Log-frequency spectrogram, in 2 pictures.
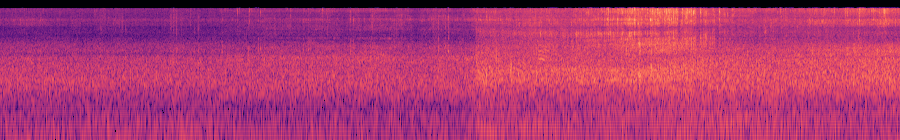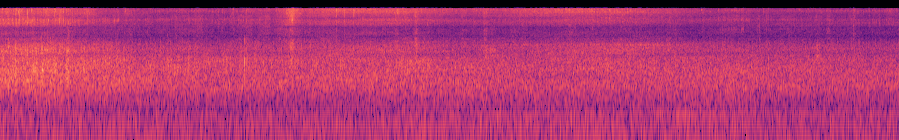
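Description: City traffic noise: a steady rumble and hum of passing cars and trucks, which steps up abruptly about five seconds in.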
